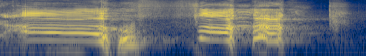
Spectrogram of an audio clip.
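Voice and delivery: high, loud laughing oh fuck; shocked. Retold or imitated. Recalling his reaction to the shooting, high shocked laugh.

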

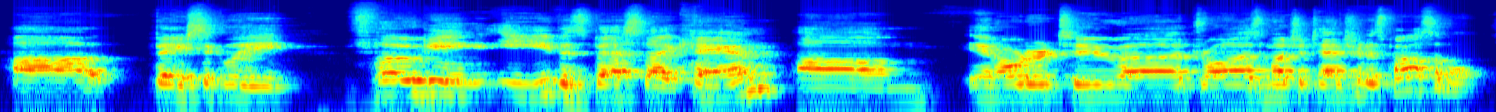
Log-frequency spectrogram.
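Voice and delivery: ordinary talk

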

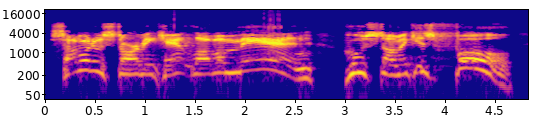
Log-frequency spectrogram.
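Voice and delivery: put-on angry old man shouting. A narrator's reading. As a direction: yell him down, then storm off. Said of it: "growing angry".

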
